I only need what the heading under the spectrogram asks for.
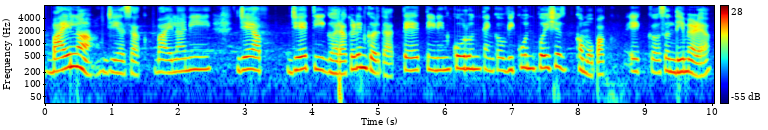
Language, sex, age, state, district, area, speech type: Goan Konkani, female, 30-45, Goa, Salcete, urban, spontaneous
